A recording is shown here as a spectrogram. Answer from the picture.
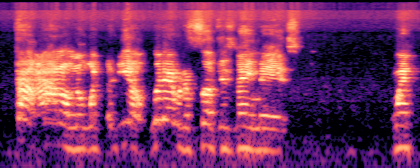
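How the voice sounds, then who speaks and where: The voice is raised and projected, with a bright, sharp tone. Its intonation stays fairly even. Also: man. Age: 60s. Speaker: caller on a live stream. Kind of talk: casual chat.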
